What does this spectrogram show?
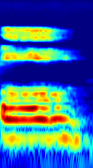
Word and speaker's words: Om: You say Om. Om has 3 syllables. O-U-Ma.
